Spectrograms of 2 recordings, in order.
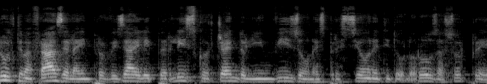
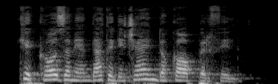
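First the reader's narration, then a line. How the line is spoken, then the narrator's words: Exclaiming. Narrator (Italian): esclamò il signor Spenlow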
